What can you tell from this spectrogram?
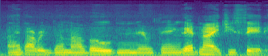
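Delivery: ordinary talk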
